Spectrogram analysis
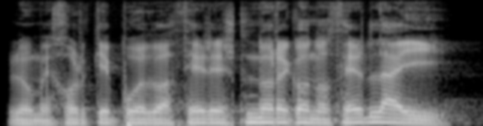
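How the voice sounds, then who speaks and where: A man voicing a cynical, worldly young male doctor in an audiobook, calmly persuasive and a little insolent. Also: on the low side, fast talker, natural voice. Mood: calm cynical persuasion. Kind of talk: audiobook character acting.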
